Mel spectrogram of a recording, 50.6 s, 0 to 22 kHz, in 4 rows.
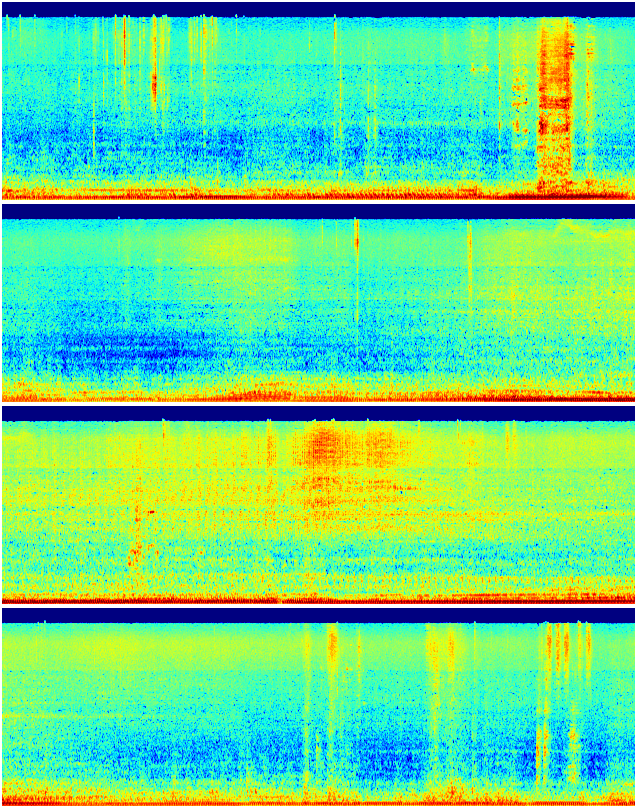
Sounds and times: forklift 0:00.0 - 0:50.6
tractor 0:00.0 - 0:50.6
loading truck with blackcurrant 0:09.8 - 0:12.3
loading truck with blackcurrant 0:41.1 - 0:50.6

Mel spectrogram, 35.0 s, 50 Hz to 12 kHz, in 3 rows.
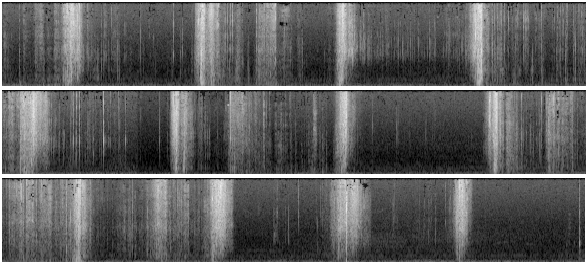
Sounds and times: Percussive scrunching of paper 0:00.0 - 0:14.1
Percussive scrunching of paper 0:15.0 - 0:18.8
Percussive scrunching of paper 0:21.3 - 0:28.0
Percussive scrunching of paper 0:29.8 - 0:30.8
Percussive scrunching of paper 0:31.9 - 0:32.8

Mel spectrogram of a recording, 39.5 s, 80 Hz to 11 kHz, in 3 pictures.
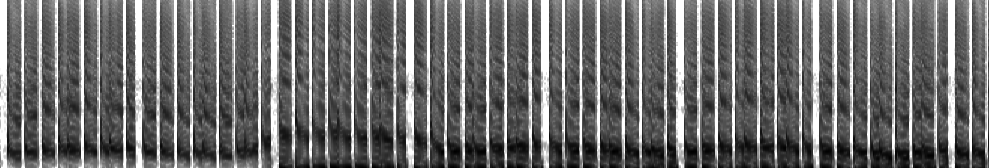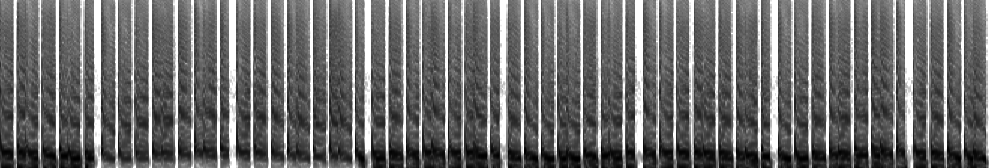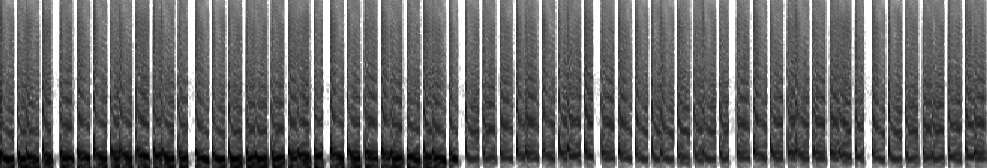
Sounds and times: bassline 0:00.0 - 0:32.7
synthesizer 0:00.0 - 0:39.5

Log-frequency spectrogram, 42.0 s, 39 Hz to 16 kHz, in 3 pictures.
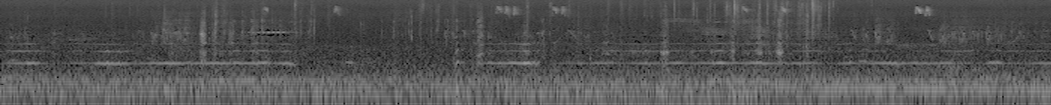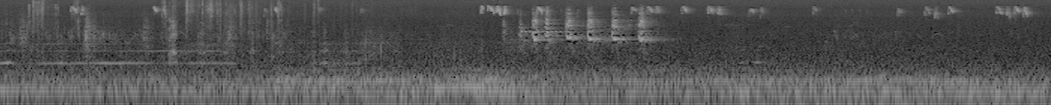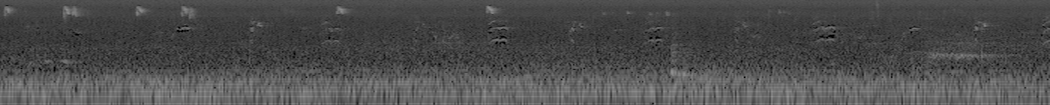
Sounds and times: wind 0:00.0 - 0:42.0
mosquito 0:00.0 - 0:04.2
flies 0:00.0 - 0:19.0
birds 0:00.0 - 0:19.2
dog panting in the background 0:02.1 - 0:04.2
dog panting in the background 0:05.8 - 0:11.2
mosquito 0:06.4 - 0:17.3
dog panting in the background 0:15.8 - 0:18.9
birds 0:20.4 - 0:29.2
birds 0:37.7 - 0:42.0

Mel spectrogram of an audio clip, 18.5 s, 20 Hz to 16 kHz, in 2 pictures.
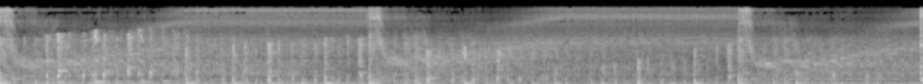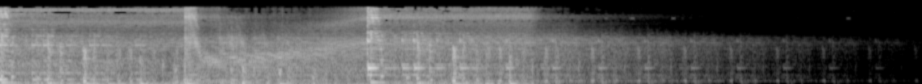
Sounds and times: drone 0:00.0 - 0:16.2
beat 0:09.2 - 0:15.4

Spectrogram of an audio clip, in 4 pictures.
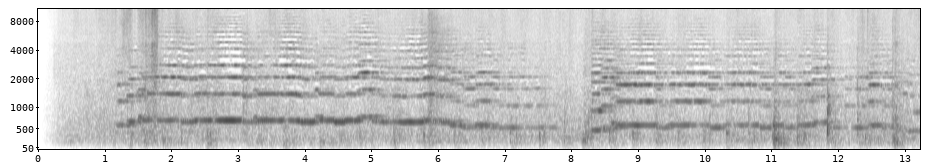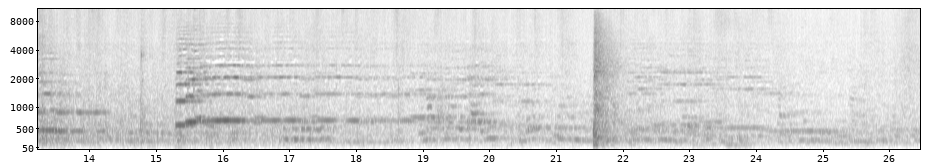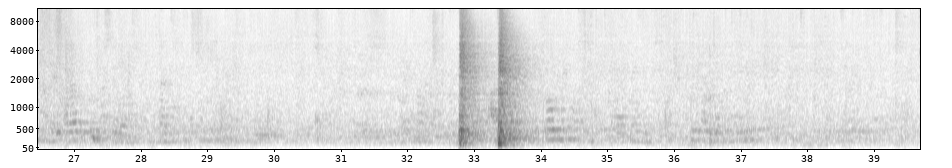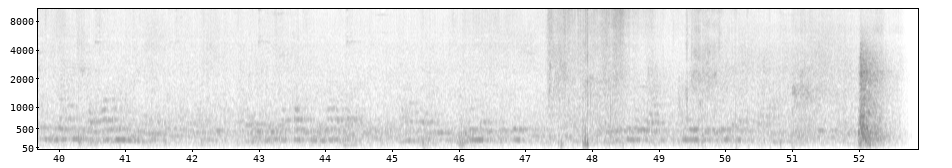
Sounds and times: flute player 0:01.1 - 0:14.4
flute player 0:15.3 - 0:20.6
flute player 0:22.2 - 0:24.6

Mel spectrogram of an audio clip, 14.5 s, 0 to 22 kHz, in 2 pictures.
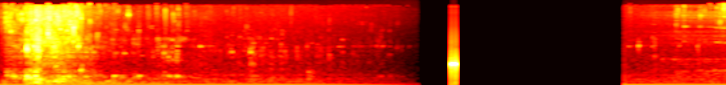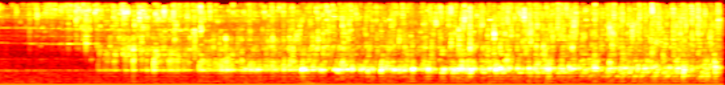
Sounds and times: Filling cup up with water 0:06.4 - 0:14.5

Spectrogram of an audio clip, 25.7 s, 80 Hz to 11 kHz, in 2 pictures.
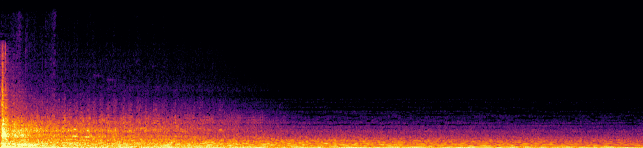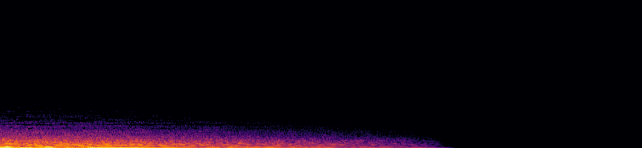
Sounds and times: Single hit cinematic 0:00.0 - 0:05.9

